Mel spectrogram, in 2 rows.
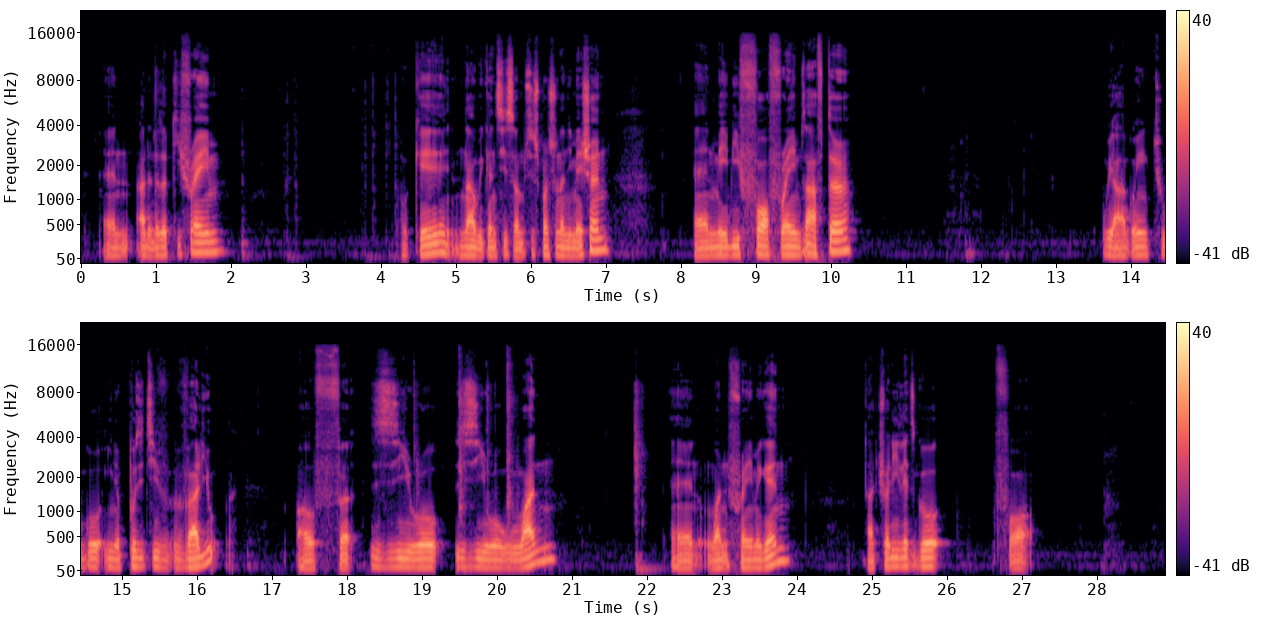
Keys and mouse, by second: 0.0-1.5 drag, 1.0 i, 2.5 click, 2.8 space, 3.5 click, 3.8 space, 4.1 space, 4.6 space, 4.9 click, 6.2 space, 7.0 click, 8.4-11.2 drag, 17.8-20.8 drag, 21.8 i, 25.1-28.5 drag.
